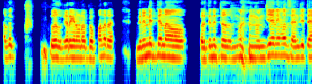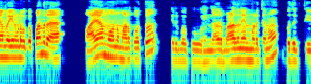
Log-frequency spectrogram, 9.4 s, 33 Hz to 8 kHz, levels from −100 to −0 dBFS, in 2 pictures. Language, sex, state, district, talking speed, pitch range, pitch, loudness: Kannada, male, Karnataka, Bijapur, 160 wpm, 170-210 Hz, 195 Hz, -16 LUFS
